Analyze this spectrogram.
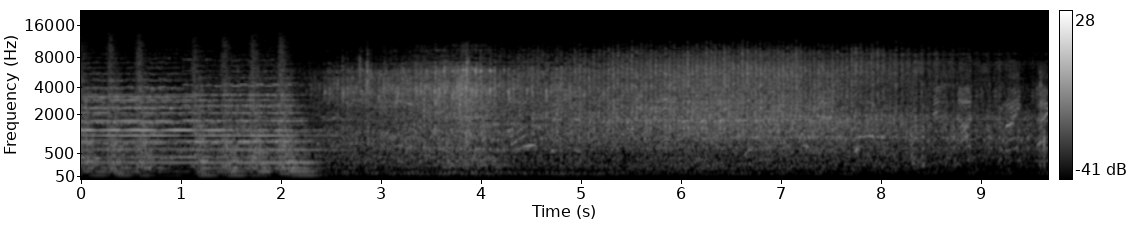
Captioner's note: fast-paced instrumental music; car engines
